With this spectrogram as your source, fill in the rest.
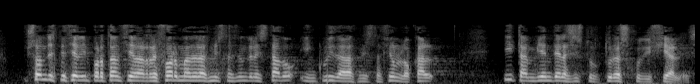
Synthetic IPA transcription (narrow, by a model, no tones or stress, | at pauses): so̞nd̪espe̞θjalimpo̞ɾt̪an̟θjalarefo̞ɾmaðe̞laðminist̪ɾaθjo̞nd̪elest̪aðoiŋkluiðalaːðmĩnist̪ɾaθjo̞nlo̞kal | it̪ambje̞nd̪e̞lase̞st̪ɾuk̚t̪uɾasxuðiθjalḛs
